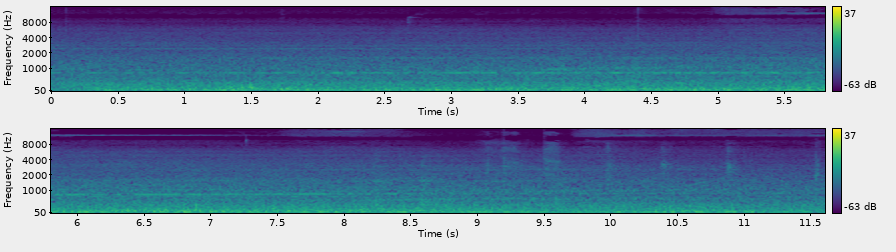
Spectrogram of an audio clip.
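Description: A train running past with a steady low rumble, a faint steady whine above it, and a few light clicks near the end.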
